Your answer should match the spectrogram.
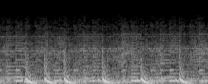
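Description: Fast electronic dance music from a DJ mix. Deep, falling-pitch bass hits come about four times a second under a steady held tone.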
